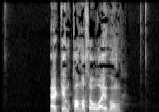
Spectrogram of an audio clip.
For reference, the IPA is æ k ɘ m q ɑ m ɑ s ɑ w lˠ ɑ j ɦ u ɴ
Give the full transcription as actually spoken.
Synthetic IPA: æ k ɘ m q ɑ m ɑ s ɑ w lˠ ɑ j ɦ u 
